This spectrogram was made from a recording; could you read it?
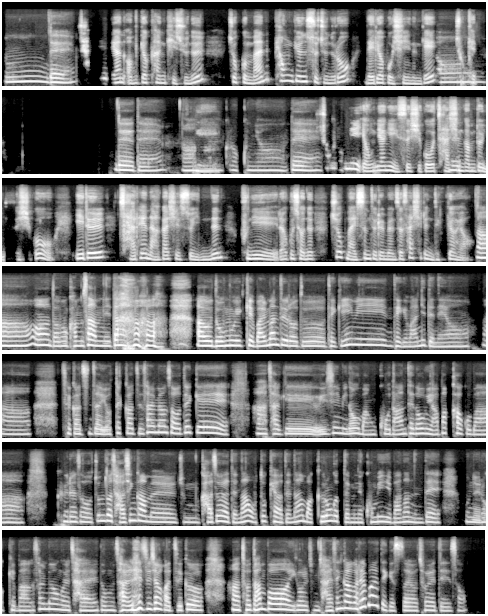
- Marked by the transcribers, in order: other background noise; tapping; laugh; laughing while speaking: "잘 해 주셔 가지고"
- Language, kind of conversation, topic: Korean, advice, 자기의심을 줄이고 자신감을 키우려면 어떻게 해야 하나요?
